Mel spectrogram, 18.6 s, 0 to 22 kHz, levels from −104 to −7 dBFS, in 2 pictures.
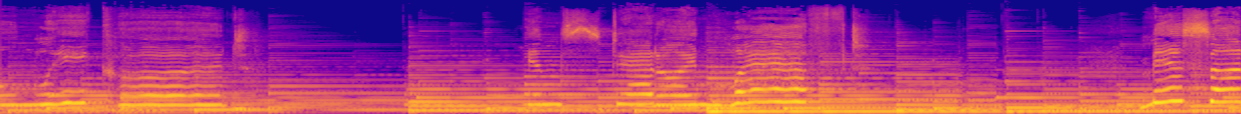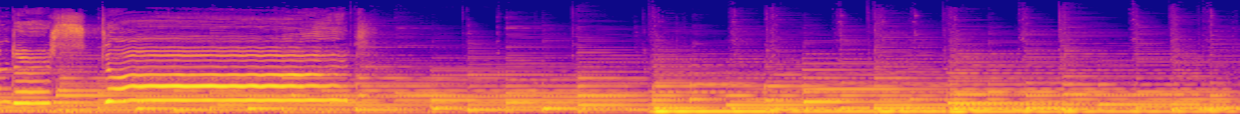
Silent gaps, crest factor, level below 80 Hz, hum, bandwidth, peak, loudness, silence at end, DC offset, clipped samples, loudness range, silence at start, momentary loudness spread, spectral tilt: none; 18 dB; -50 dBFS; none; 14.5 kHz; -2 dBFS; -19 LUFS; 0 s; under 0.1%; under 0.1%; 10 LU; 0 s; 13 LU; -6 dB/octave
